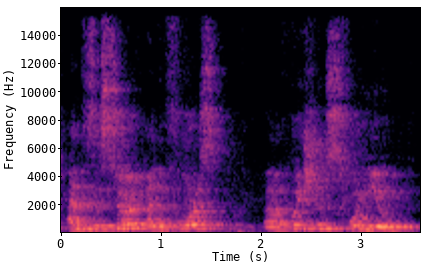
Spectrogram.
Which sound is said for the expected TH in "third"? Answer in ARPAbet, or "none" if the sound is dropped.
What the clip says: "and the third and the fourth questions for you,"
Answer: S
